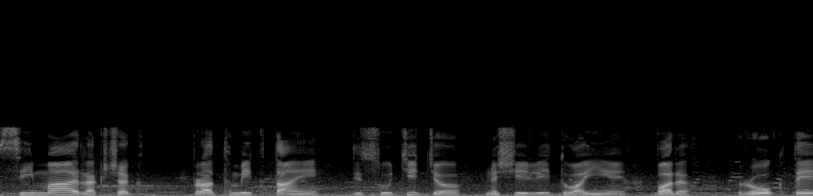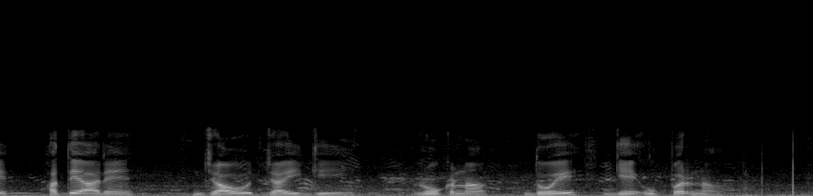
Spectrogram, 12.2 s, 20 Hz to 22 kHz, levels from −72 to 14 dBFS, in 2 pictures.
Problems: constant background noise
